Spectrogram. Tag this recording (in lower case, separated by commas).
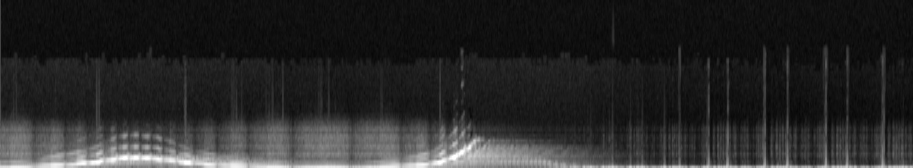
music, effects unit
